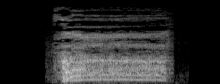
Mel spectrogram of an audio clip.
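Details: Kangaroo cub giving a single drawn-out harmonic groan, about a second long, steady in pitch with rich overtones and a slight rise at the start, in an otherwise quiet recording.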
